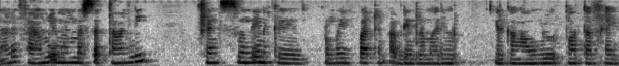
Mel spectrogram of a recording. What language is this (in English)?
Tamil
